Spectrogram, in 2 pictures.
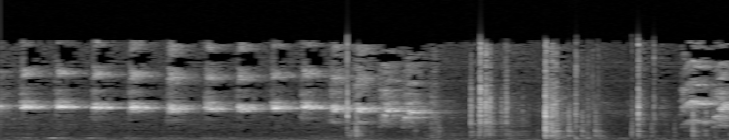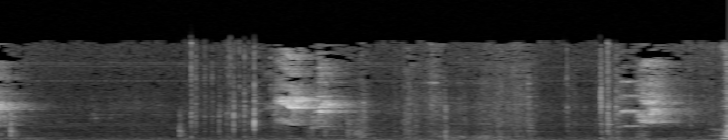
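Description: Birds chirping in the background: a rapid, pulsed high trill during the first two seconds, then short high chirps later on. A few sharp clicks sound about two and a half to three seconds in.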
